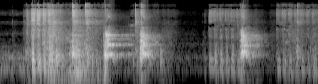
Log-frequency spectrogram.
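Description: A Weimaraner puppy lets out rapid, harsh barks in quick bursts, like a rattling volley.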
